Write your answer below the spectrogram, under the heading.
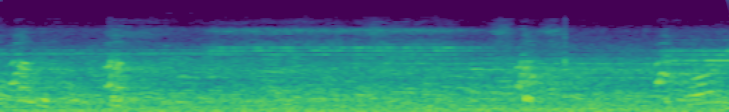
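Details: Dogs at a busy dog show: several sharp, short barks and yips break out at intervals, partly masked by close human speech and steady crowd noise.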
